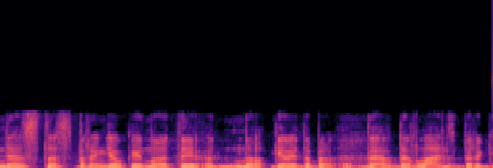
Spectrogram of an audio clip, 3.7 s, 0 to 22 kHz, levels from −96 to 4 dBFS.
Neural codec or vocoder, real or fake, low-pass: codec, 16 kHz, 16 kbps, FunCodec, trained on LibriTTS, 50 frames a second; fake; 7.2 kHz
